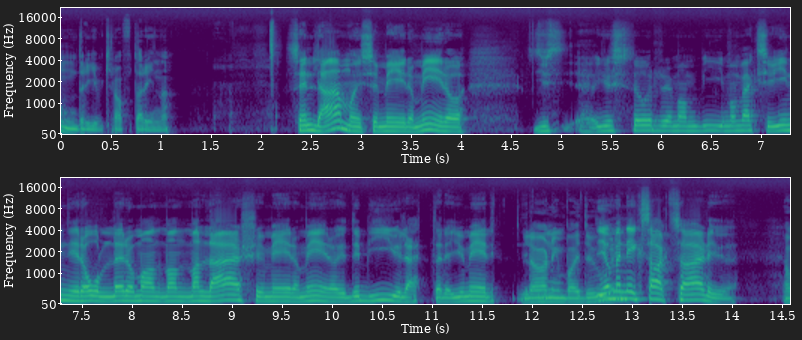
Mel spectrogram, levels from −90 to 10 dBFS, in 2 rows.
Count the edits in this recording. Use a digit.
1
